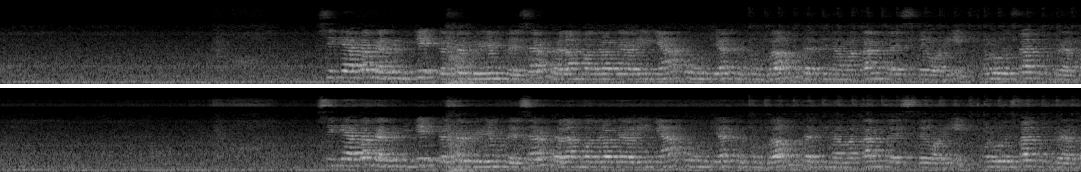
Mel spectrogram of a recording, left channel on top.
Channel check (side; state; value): both; normal; correlation 0.39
